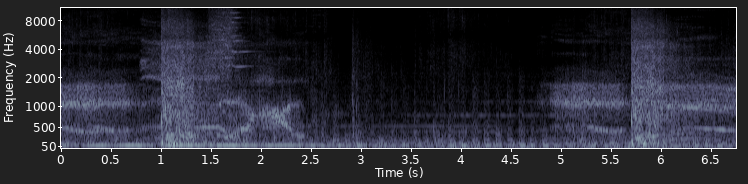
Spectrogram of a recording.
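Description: A revolver fires loud, echoing shots.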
